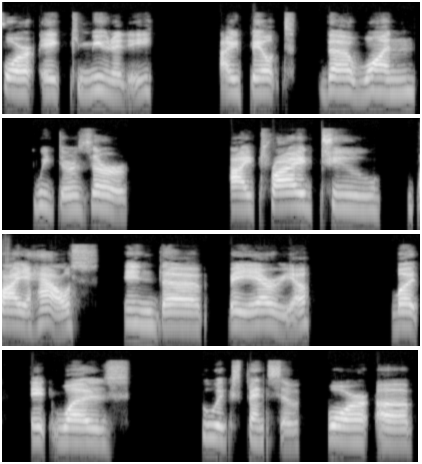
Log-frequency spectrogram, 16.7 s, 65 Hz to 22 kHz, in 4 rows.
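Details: Aphasia in an adult woman, 18 years after a severe stroke at age 44 that also left apraxia; chronic post-stroke aphasia after years of speech therapy.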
